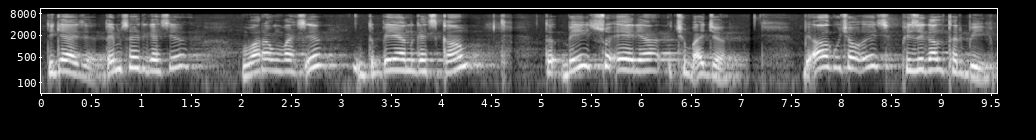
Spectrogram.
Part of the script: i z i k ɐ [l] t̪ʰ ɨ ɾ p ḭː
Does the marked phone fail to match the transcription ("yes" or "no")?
no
